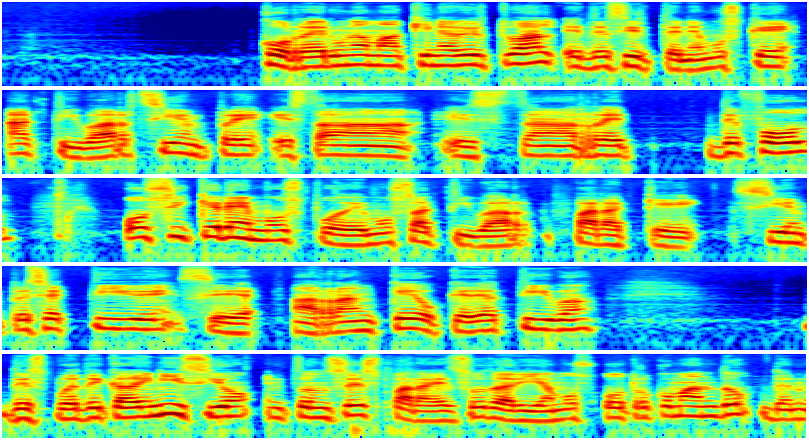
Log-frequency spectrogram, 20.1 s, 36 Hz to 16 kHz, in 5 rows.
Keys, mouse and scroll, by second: 4.1-5.5 drag, 9.4-11.8 drag, 17.1 click.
